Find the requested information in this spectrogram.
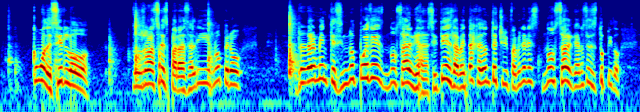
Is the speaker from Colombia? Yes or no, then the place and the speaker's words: no; Mexico; Somos de México, chingas madre.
